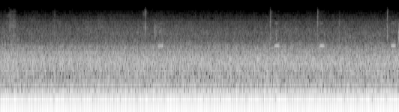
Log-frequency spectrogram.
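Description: Fishing boat's diesel engine running steadily underway, a loud low drone heard inside the wheelhouse. A few short high beeps sound over it.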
